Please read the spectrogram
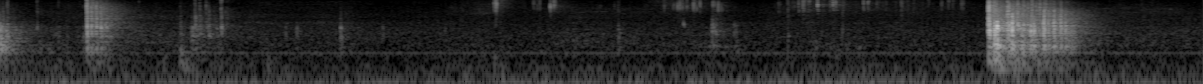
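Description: Gaming dice rattled in a hand and rolled onto a wooden table, making scattered small clicks, with one short, loud noisy burst about five seconds in.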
